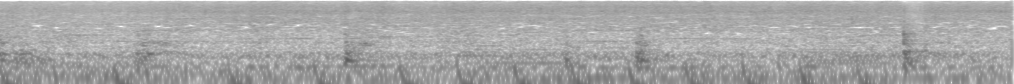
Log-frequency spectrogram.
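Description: Chicken mince frying in a nonstick pan, a steady sizzle, under background music with an even low beat about three times a second.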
